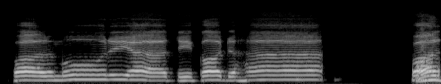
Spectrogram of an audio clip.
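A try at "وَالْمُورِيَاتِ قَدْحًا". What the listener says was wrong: Qadha. Tuh, datar.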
